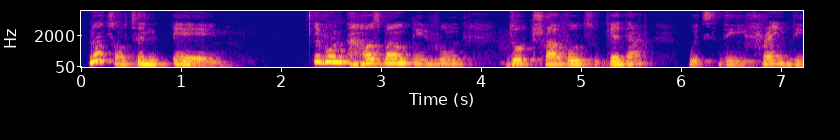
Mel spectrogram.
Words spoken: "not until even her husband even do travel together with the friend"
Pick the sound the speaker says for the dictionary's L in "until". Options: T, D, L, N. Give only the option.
N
